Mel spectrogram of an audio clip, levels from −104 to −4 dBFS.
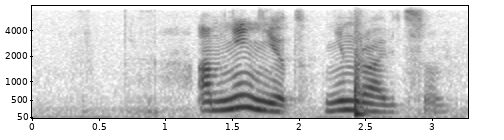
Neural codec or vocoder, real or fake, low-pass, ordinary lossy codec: none; real; 7.2 kHz; Opus, 24 kbps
